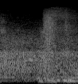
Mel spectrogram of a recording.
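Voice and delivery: imitated snort of suppressed laughter; stifled snort. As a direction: snort as if fighting giggles in church. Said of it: "we snort like that".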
